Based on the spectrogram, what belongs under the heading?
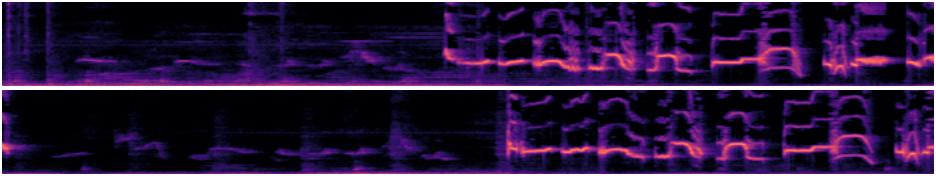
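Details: Oriental magpie-robin lure song for stirring a lazy caged bird that has stopped singing and lacks breeding condition: two bursts of loud, high whistled notes with sharp rising and falling slurs in quick runs, a low indoor hum beneath.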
